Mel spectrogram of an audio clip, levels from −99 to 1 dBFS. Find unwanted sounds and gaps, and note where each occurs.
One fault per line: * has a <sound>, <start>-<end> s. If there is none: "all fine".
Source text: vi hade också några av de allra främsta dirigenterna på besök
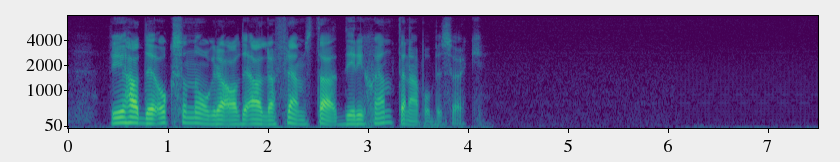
all fine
